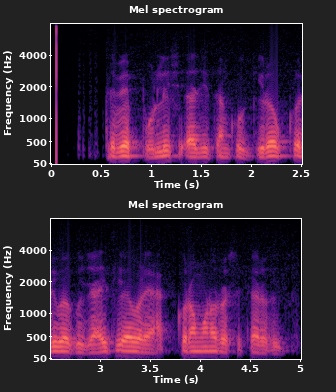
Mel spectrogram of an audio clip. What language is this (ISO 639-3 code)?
ori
